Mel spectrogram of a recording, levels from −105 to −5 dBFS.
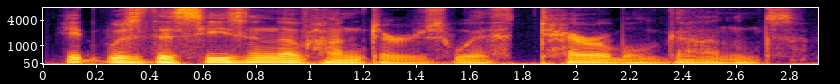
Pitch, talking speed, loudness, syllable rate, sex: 90 Hz, 185 wpm, -17 LUFS, 4.7 syllables/s, male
